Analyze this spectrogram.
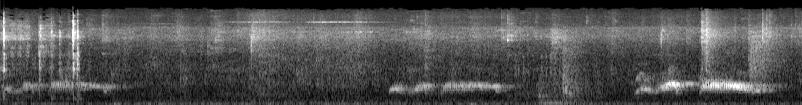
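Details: Free-range breeding spotted doves at Ba Vì, Hanoi, Vietnam, with soft drawn-out coos separated by gaps and a louder wavering coo near the end, plus a few clicks and low background hiss.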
